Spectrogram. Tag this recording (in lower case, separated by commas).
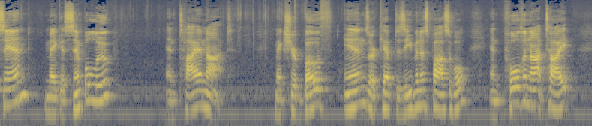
speech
